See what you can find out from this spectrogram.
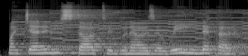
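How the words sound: It is read in a put-on Scottish accent.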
